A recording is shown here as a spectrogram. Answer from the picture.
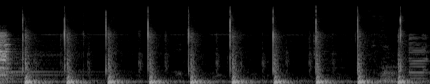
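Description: Live drum kit playing a steady beat on its own, about two or three strong kick-and-snare hits a second with lighter cymbal hits between. A guitar chord dies away at the start, and the guitar drops out until near the end.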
